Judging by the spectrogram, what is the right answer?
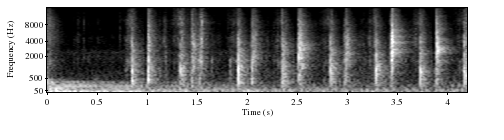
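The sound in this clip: Tarot cards being shuffled make many quick, regular crisp snaps, starting after a short low hum and continuing steadily to the end at moderate loudness.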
